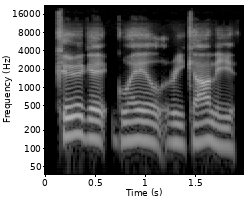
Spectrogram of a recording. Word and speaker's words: Cogadh Gaedhel re Gallaib: So much so that in the Cogadh Gaedhel re Gallaib (pronounced Kuh-Guh Gael re Gall-Iv), a 12th Century Munster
